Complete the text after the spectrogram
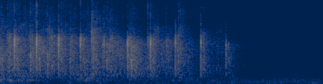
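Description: An audience applauds in an echoing hall, then the clapping dies away.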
